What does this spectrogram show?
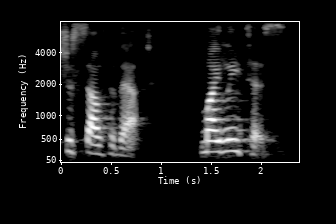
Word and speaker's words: Miletus: just south of that myelitis it's spelled exactly like it sounds m-i-l-e-t-u-s my litus which is really where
